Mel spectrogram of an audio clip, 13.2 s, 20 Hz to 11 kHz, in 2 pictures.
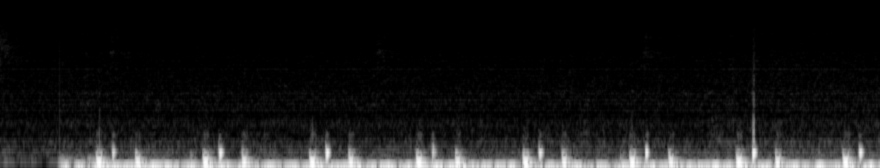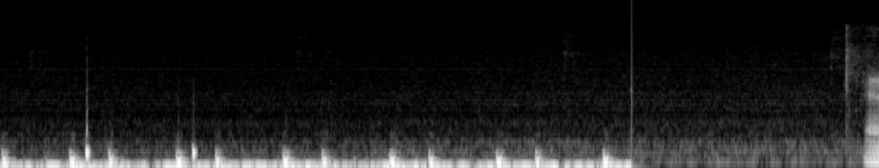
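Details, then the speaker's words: Heart sound simulator at about 75/min with an intermittent mid-systolic click: a sharp snap between the first and second heart sounds that comes and goes. "we'll listen to a mid-systolic click that comes and goes away on the harp sound simulator next"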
